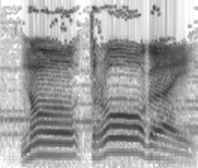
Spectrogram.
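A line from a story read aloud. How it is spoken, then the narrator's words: Leader's loud command. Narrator (Russian): громко скомандовал главный вожак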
